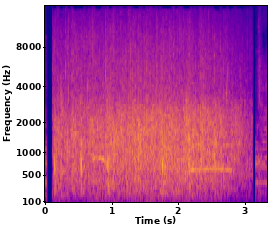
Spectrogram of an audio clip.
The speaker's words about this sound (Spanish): Aplausos para todos ellos.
